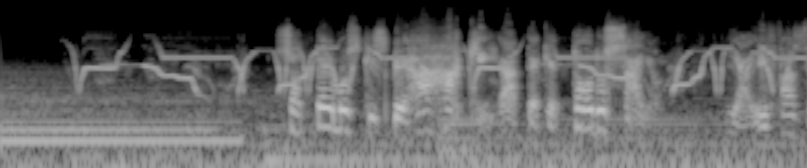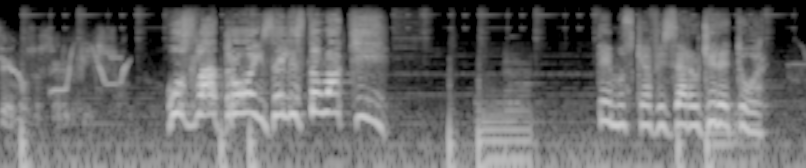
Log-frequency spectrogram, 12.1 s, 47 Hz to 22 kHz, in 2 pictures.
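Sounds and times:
electronic whistling tones: 0.5 - 7.1.

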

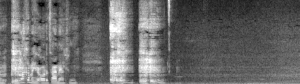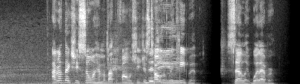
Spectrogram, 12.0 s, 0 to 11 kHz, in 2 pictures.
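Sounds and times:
person clearing throat: 0.2 - 0.6, 2.2 - 3.6.

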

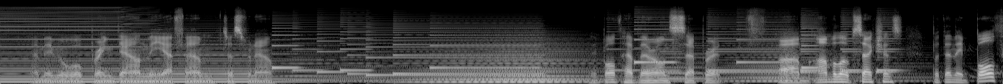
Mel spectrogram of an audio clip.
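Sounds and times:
synth chord: 0.1 - 9.6.

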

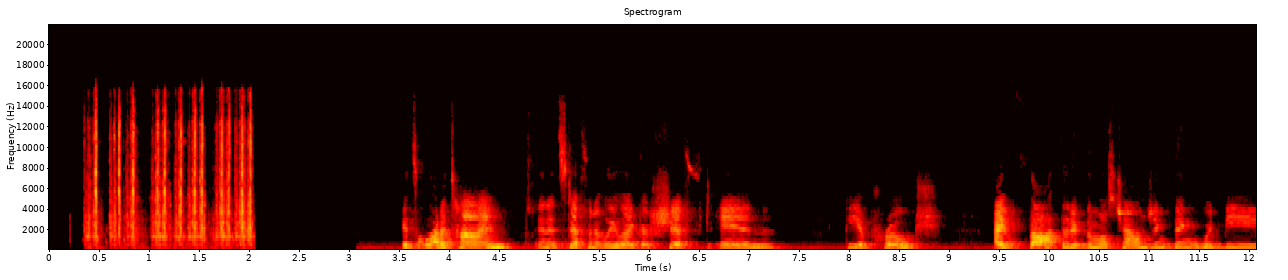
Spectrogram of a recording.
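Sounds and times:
rapid clicking and scratching: 0.2 - 2.1.

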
